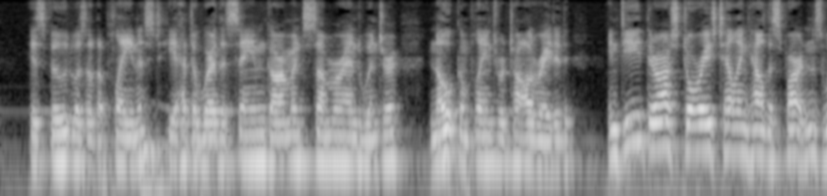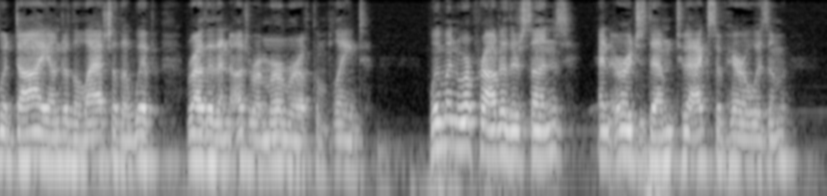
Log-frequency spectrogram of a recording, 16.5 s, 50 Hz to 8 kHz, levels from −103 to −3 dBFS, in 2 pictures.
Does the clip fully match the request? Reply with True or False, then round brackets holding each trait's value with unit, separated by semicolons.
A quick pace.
True (210 wpm)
